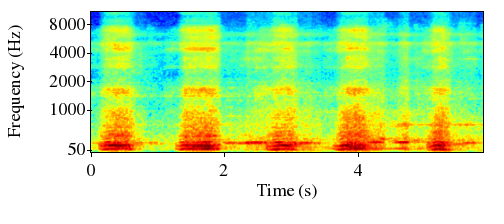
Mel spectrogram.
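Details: A sleeping female Rottweiler snores deeply, each low rumbling breath coming about every second and a quarter.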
